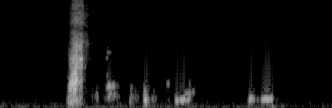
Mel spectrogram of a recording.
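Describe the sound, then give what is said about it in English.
A dog gives one sharp bark, then a few short, softer woofs and grumbles, fairly quiet, with no one talking; the dog is reacting to someone opening a door somewhere. “My dog heard somebody open a door somewhere.”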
